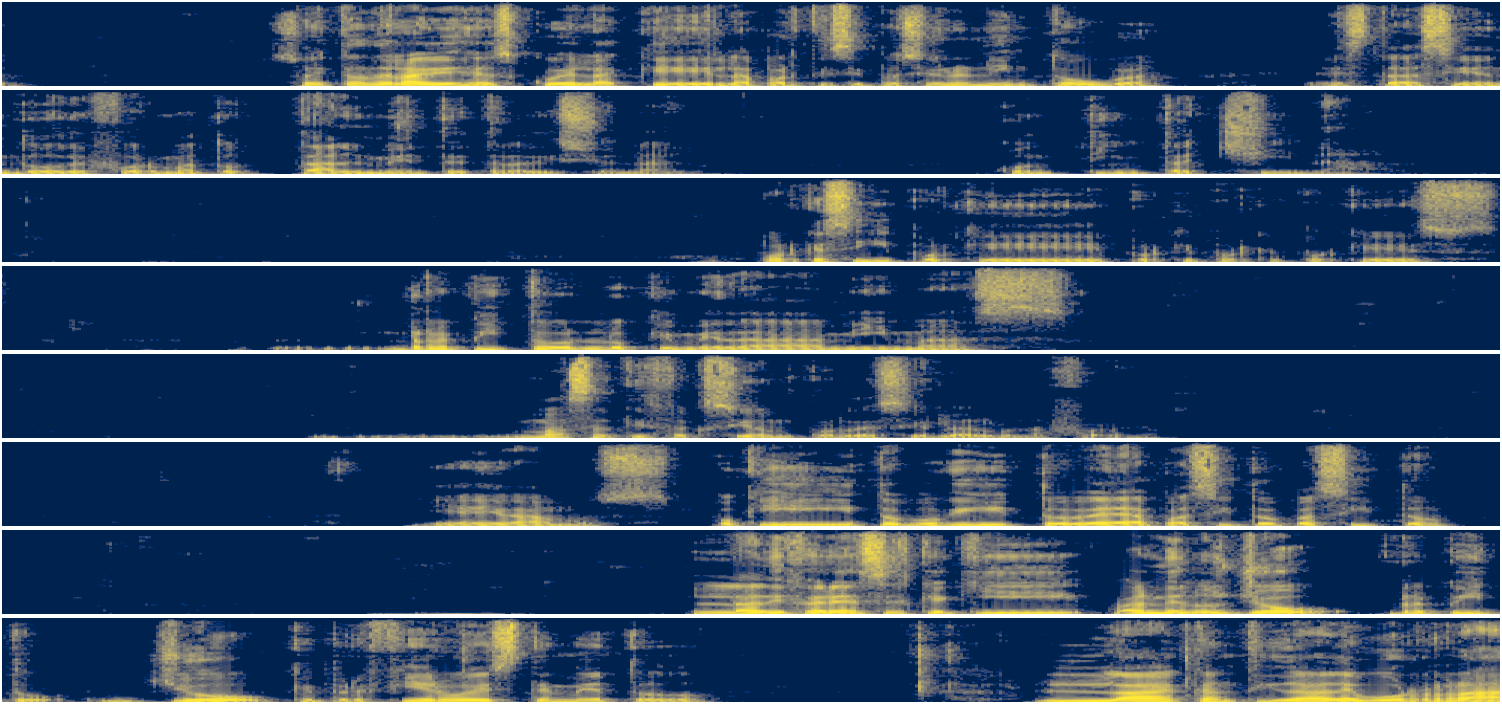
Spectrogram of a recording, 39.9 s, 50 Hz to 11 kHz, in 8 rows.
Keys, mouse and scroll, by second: 0.0 ctrl+shift+click, 1.3 click, 3.1 click, 5.2 click, 6.0-20.0 drag, 20.2-24.5 drag, 25.9 click, 26.4-36.3 drag, 36.5 click, 37.7 e, 38.0-39.2 drag, 39.2 e, 39.5 middle click, 39.8 click.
